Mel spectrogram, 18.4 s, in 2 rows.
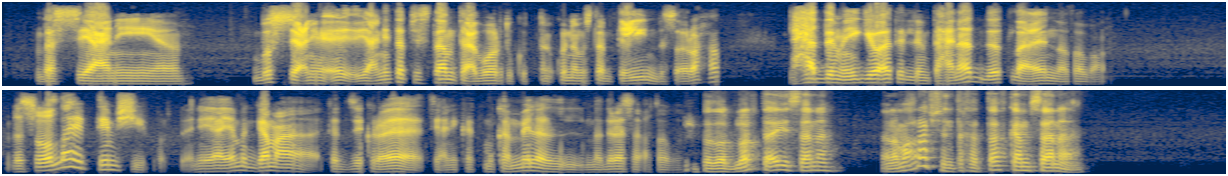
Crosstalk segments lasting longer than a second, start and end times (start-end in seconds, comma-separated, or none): none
